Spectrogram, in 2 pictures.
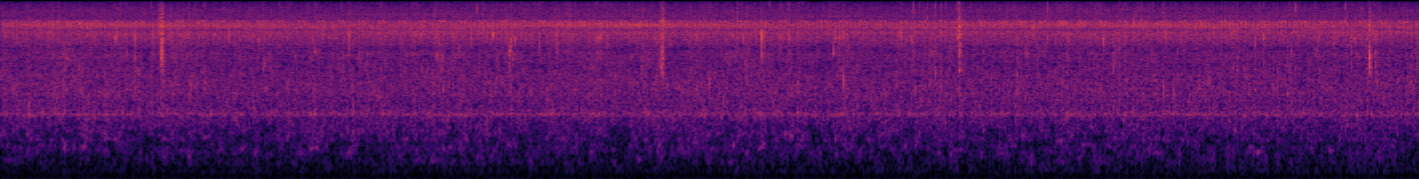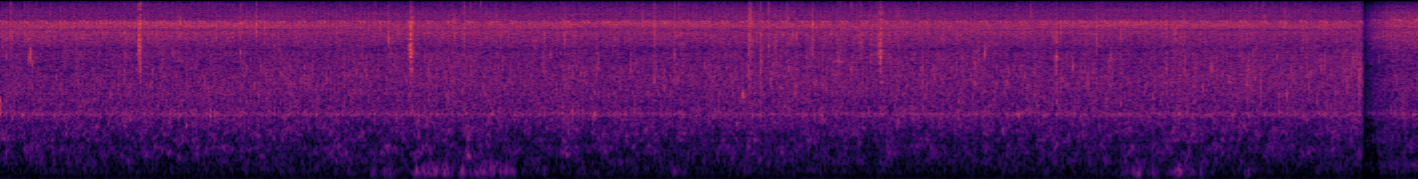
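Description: Fruit being bitten and chewed, with small clicks here and there, over a steady outdoor hiss that carries a constant high buzz.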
